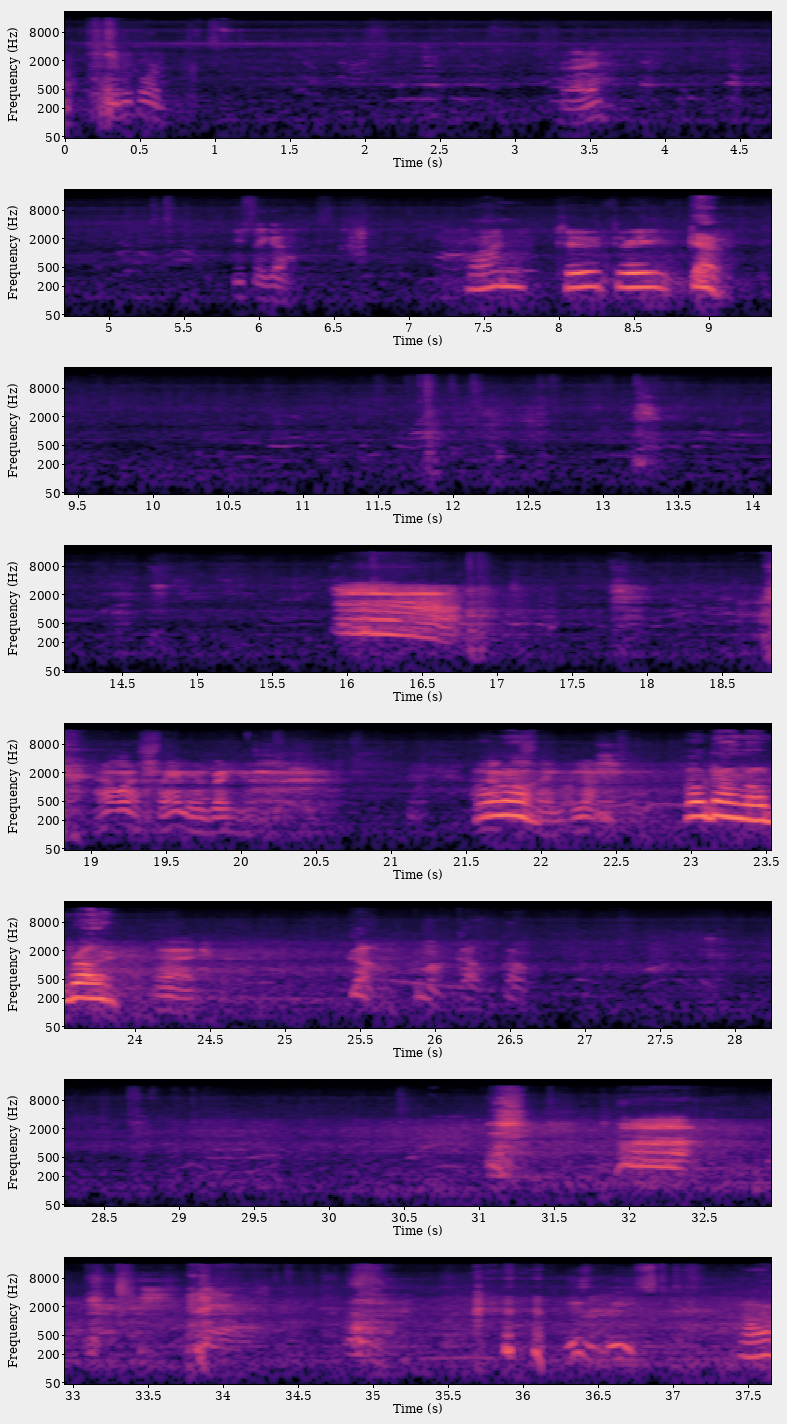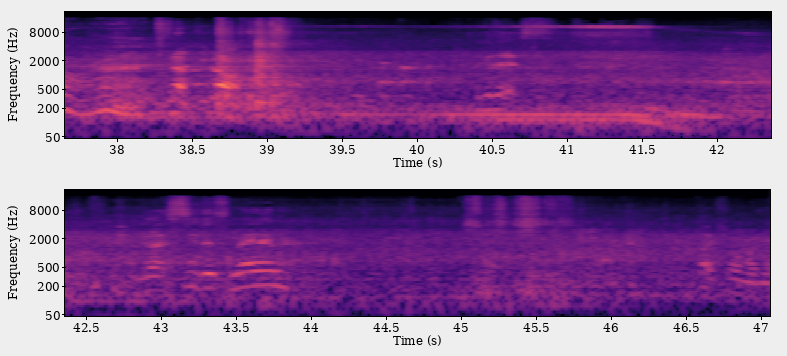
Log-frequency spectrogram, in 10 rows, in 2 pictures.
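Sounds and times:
men grunting and groaning: 15.9s - 16.9s, 19.9s - 20.8s, 21.6s - 26.6s, 31.0s - 39.5s
men straining: 15.9s - 17.0s, 19.9s - 26.7s, 30.9s - 39.8s.

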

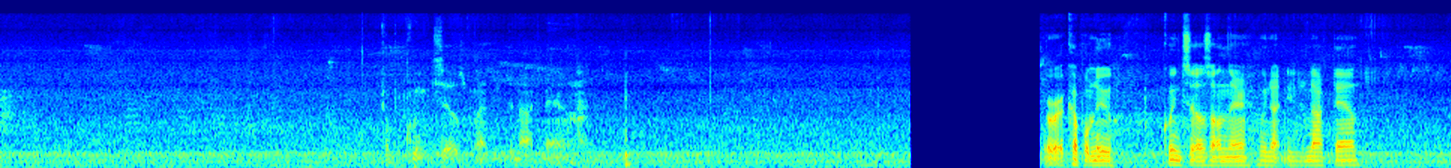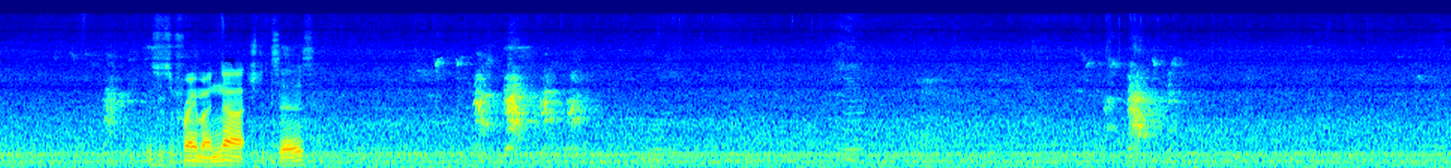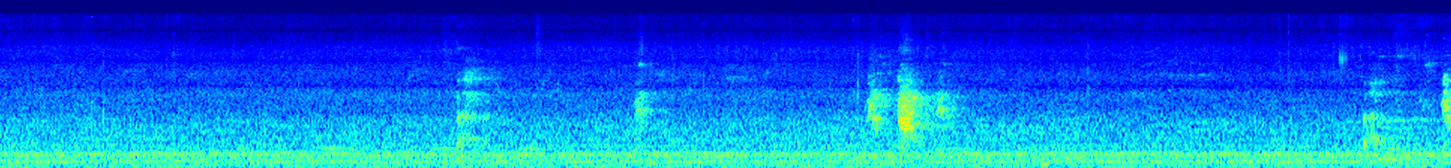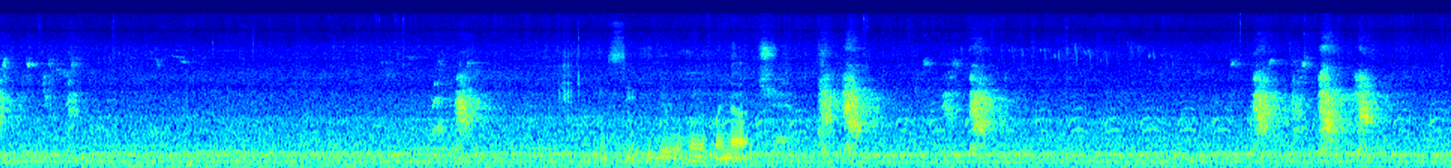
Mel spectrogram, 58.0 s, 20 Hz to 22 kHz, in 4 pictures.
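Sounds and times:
bees buzzing: 0.0s - 9.1s, 10.4s - 58.0s
dog barking: 19.2s - 20.4s, 25.8s - 26.3s, 37.7s - 38.6s, 47.8s - 48.4s, 51.7s - 52.3s, 53.1s - 53.6s, 56.0s - 57.4s.

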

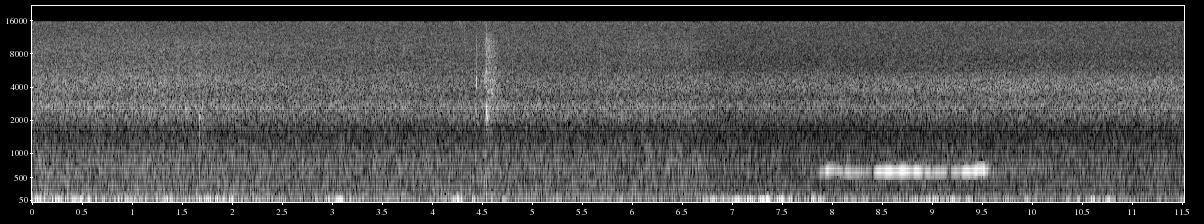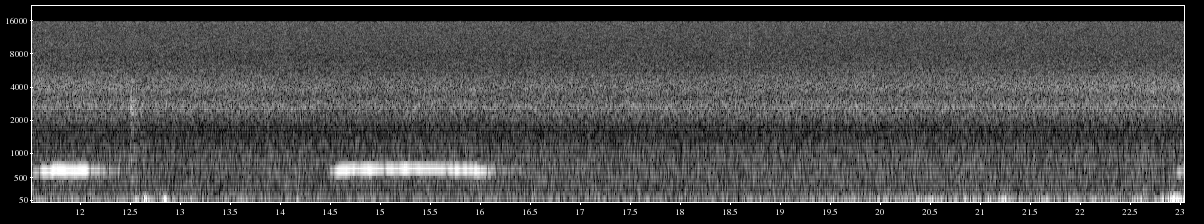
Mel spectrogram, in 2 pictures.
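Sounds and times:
faint steady hiss: 0.0s - 23.0s.

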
